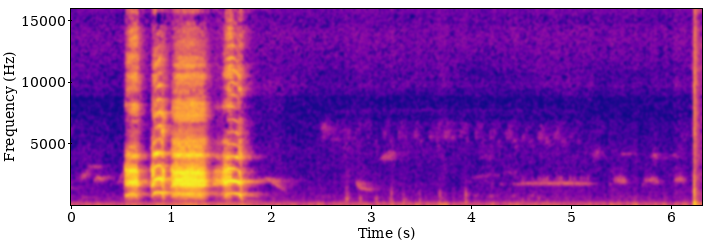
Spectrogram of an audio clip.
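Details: One morning crow from a red junglefowl at a decoy-luring site: quick choppy opening notes, a drawn-out harsh centre and a brief tail, followed by several seconds of near silence and a single sharp click.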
